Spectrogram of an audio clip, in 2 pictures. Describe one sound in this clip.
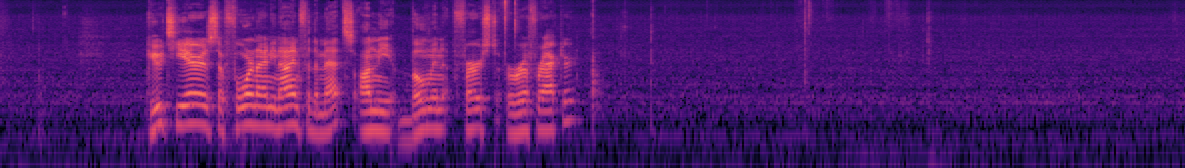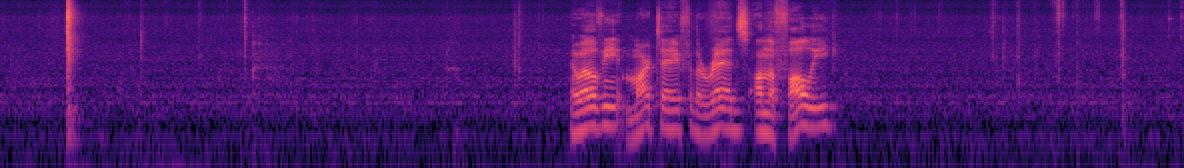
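Trading cards rustle and click softly as hands handle them.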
